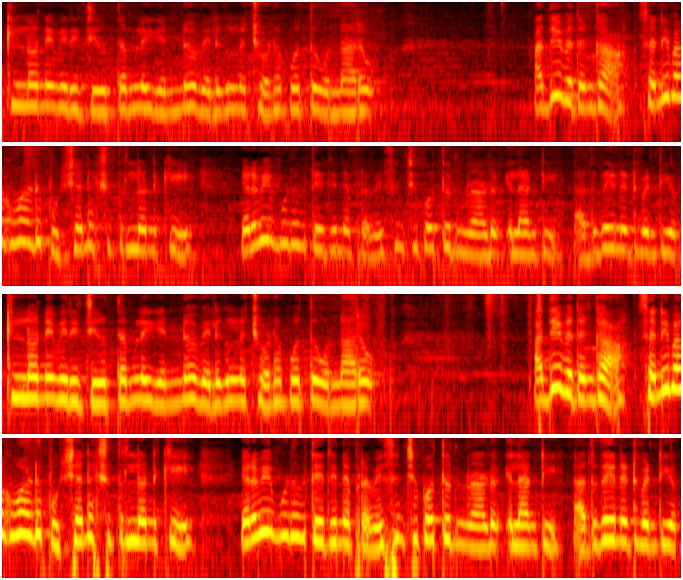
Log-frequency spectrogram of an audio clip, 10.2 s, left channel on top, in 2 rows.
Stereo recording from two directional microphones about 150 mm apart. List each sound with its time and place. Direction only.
0.0 s speech: 25° right (ahead or behind)
3.9 s speech: 30° right (ahead or behind)
7.3 s speech: 55° right (ahead or behind)
8.5 s speech: 35° right (ahead or behind)
9.4 s speech: 50° right (ahead or behind)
